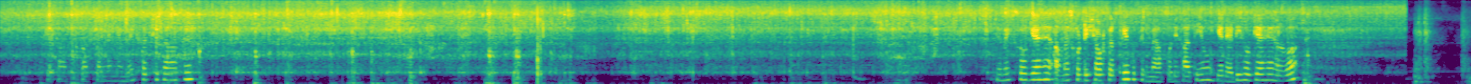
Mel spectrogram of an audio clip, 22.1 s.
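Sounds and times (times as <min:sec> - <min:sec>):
carrots sizzling in ghee: 0:00.0 - 0:21.1
spoon stirring and scraping: 0:00.4 - 0:17.0
spoon knocking on pan: 0:02.9 - 0:06.4, 0:07.2 - 0:08.3.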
